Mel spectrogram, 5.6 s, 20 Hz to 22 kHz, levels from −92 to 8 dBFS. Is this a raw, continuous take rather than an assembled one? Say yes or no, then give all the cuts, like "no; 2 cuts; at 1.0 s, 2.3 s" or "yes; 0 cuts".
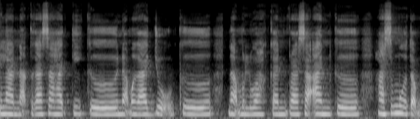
no; 1 cut; at 3.0 s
